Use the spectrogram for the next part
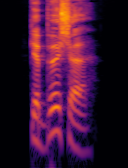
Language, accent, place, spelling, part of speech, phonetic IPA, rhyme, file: German, Germany, Berlin, Gebüsche, noun, [ɡəˈbʏʃə], -ʏʃə, De-Gebüsche.ogg
- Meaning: nominative/accusative/genitive plural of Gebüsch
